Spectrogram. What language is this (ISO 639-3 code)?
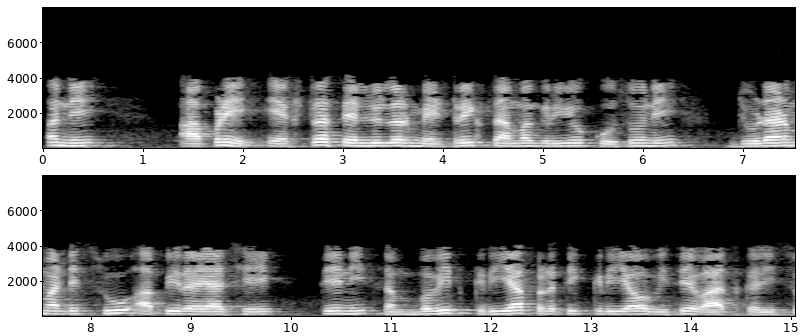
guj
